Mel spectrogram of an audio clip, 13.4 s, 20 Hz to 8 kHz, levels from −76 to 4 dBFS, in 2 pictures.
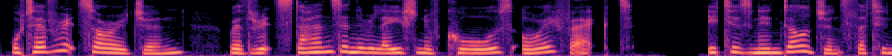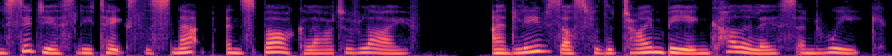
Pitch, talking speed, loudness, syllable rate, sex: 215 Hz, 165 wpm, -18 LUFS, 4.8 syllables/s, female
